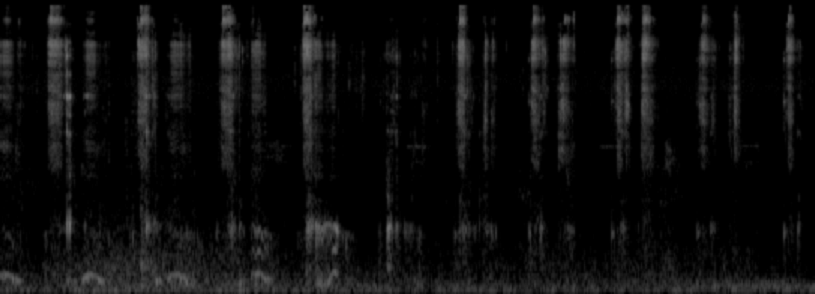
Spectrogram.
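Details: Flathead four-cylinder engine after carburetor and fuel pump work, with fuel added to the tank to feed the carb. Soft rhythmic squelching pulses about one a second, then settling as fuel reaches the carb: the fuel pump works normally.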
